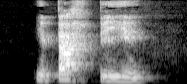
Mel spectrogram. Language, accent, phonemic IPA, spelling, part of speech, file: French, Canada, /e.paʁ.pi.je/, éparpiller, verb, LL-Q150 (fra)-éparpiller.wav
- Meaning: to scatter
